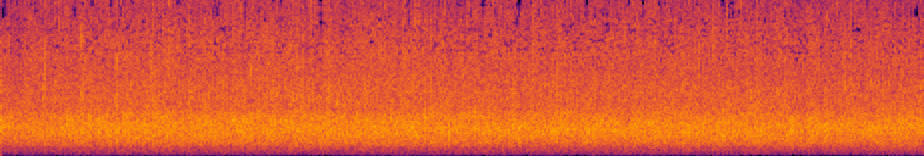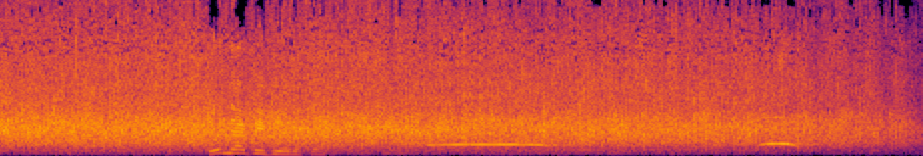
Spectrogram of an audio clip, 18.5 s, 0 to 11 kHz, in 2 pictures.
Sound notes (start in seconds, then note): 3.8 applause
